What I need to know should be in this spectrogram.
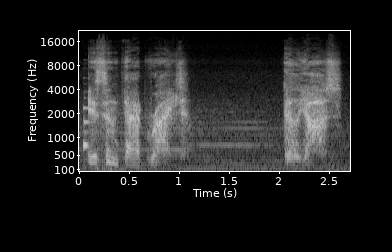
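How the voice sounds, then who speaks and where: An actor playing an arrogant, scheming researcher in a video game, speaking in a theatrical, condescending way. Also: male voice, fairly low pitch, very animated, drawn-out words, heavily acted. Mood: smug, lecturing. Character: arrogant, scheming male researcher leading a collective-mind hive. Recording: music behind the voice.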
